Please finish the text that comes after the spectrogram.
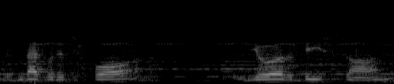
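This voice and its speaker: A man's voice: mid-range voice, little pitch movement, takes it slowly, highs cut off, lightly acted. Radio drama: male actor as sardonic, insinuating ladies' man, mid-range voice, music underneath. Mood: sly, seductive. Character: suave, pushy male seducer at a party. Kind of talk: 1950s radio acting.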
